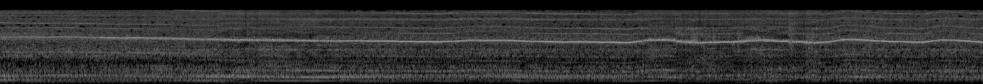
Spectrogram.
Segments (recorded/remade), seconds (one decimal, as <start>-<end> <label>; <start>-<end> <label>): 0.0-2.2 recorded; 2.2-3.4 remade; 3.4-6.4 recorded; 6.4-8.2 remade; 8.2-9.8 recorded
